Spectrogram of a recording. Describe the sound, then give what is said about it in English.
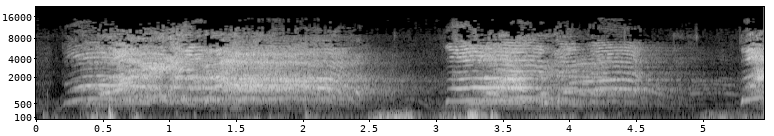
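A large group of children loudly yells "Glory to God" together in two long, sustained bursts, a full-throated, energetic chorus of shouting with a short break between them. “You guys need to make your parents upset of how loud you screamed, okay?”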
